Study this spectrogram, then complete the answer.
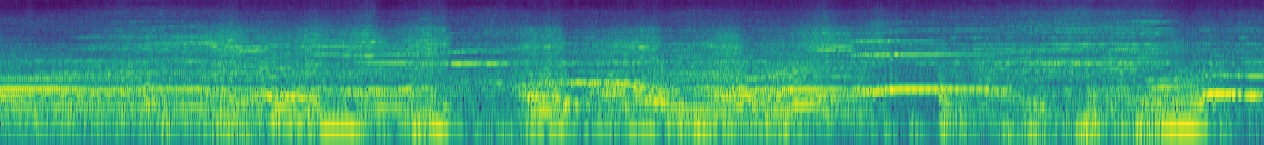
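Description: An electric guitar plays sustained, droning notes through an amplifier.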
